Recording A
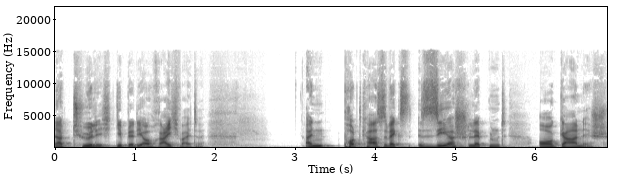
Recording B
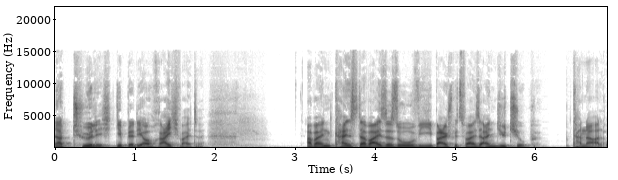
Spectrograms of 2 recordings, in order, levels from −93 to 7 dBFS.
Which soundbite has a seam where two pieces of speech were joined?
A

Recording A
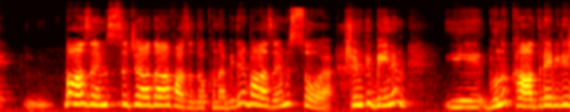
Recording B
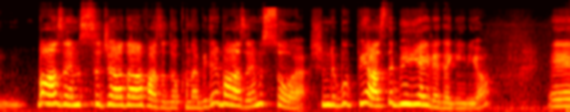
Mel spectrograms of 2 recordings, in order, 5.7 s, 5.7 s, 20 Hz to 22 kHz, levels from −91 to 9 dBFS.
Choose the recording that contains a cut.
A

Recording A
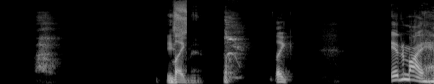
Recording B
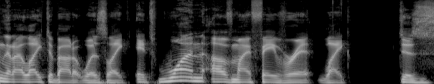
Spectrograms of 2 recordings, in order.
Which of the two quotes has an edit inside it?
A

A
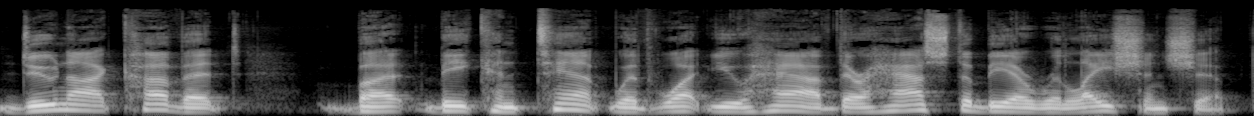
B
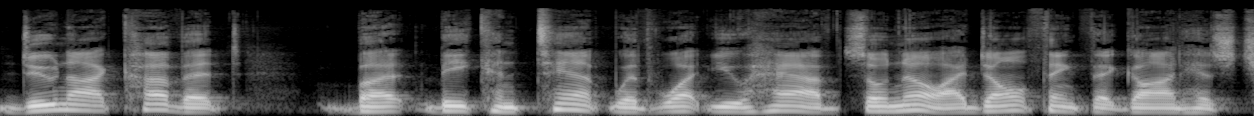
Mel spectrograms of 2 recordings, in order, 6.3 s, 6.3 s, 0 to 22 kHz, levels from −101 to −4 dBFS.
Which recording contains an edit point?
B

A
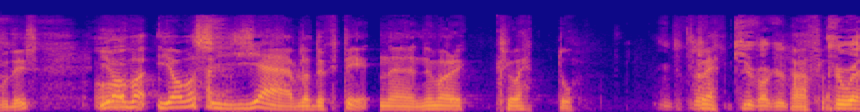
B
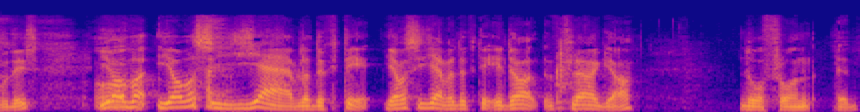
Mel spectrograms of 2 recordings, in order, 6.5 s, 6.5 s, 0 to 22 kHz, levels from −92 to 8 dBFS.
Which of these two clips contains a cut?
A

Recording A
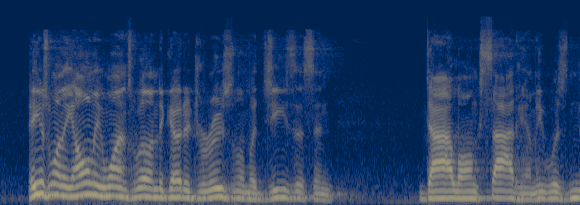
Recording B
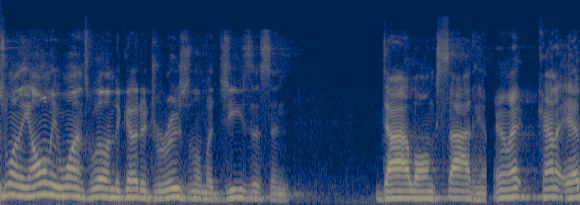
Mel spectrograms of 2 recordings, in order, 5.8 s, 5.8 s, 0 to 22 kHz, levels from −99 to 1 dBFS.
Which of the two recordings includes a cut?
B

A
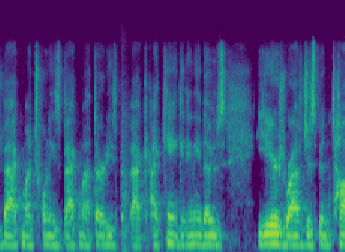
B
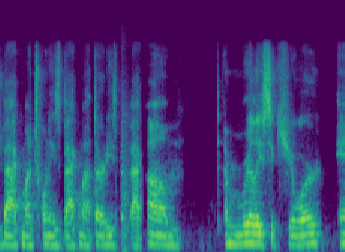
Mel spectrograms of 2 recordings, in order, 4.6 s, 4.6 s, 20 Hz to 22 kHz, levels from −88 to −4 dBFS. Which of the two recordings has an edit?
B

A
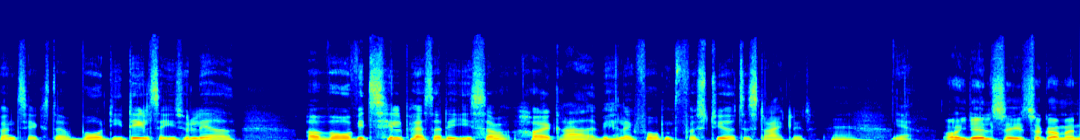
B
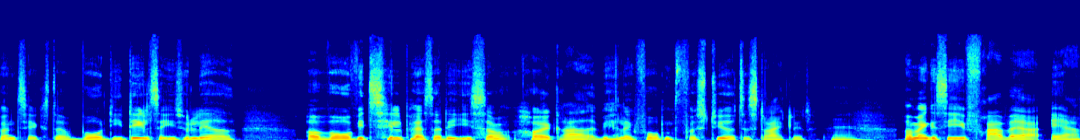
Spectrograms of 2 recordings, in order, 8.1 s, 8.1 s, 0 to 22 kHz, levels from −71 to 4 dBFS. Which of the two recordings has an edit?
A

